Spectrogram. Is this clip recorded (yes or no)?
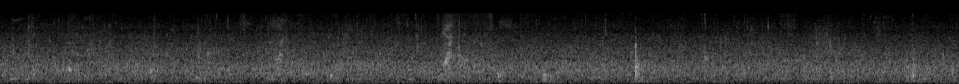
yes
